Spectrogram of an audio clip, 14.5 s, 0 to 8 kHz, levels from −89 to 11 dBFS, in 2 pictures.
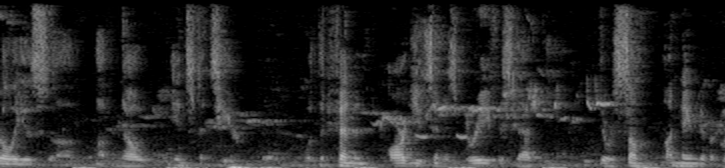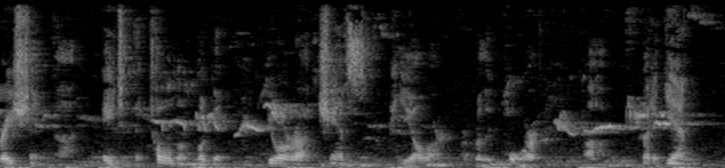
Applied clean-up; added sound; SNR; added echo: classical method log-MMSE.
